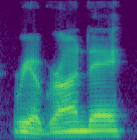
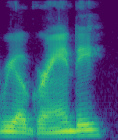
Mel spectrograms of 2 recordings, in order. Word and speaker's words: Rio Grande: I suppose, the correct, Spanish pronunciation is the Rio Grande, but not Rio Grande.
